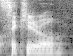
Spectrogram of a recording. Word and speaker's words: Sekiro: Oh yeah, also, I don't know if you were around, but I figured out it's called Sekiro. It's not anything else. I figured out what it's pronounced, so I have half an hour of redeemable time at some point.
